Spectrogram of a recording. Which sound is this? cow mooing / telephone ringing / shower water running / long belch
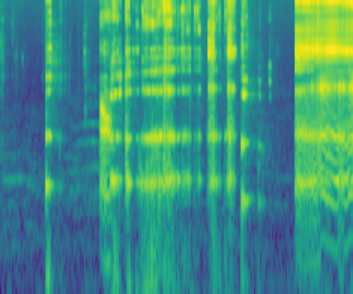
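long belch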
